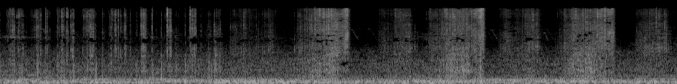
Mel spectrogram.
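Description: Long nails scratch the rough bark of a large, solid tree trunk, making a continuous dry, crackly scraping. Bright, hissy bursts of scratching rise and fall over a steady low rumble.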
